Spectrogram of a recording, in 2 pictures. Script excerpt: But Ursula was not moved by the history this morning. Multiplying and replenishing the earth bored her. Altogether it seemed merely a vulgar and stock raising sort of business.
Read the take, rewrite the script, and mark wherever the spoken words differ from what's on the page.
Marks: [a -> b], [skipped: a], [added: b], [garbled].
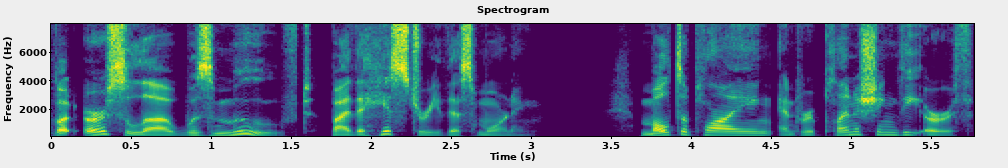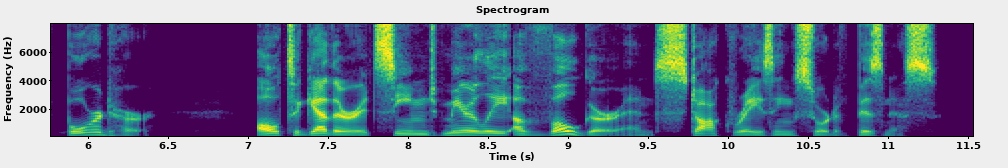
But Ursula was [skipped: not] moved by the history this morning. Multiplying and replenishing the earth bored her. Altogether it seemed merely a vulgar and stock raising sort of business.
